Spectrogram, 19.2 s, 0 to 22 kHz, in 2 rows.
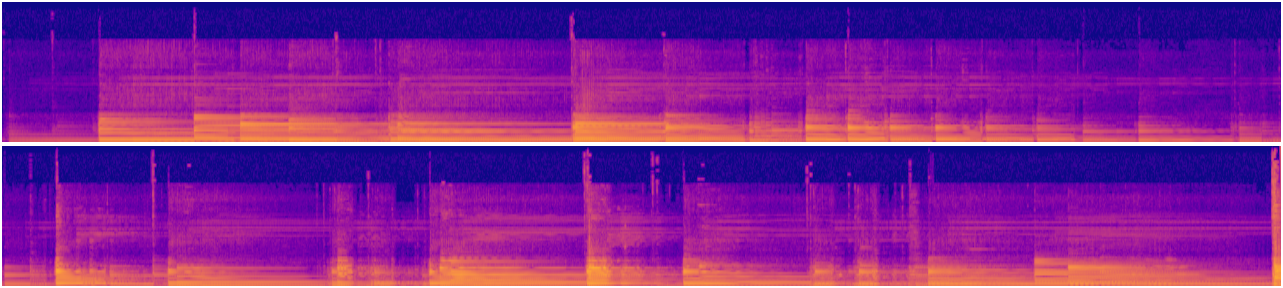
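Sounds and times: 
clean reverb: 0.0 - 19.1.

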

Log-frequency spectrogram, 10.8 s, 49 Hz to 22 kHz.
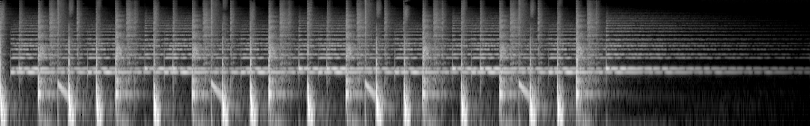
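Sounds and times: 
electronic drum sample pad hits: 0.0 - 8.0.

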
